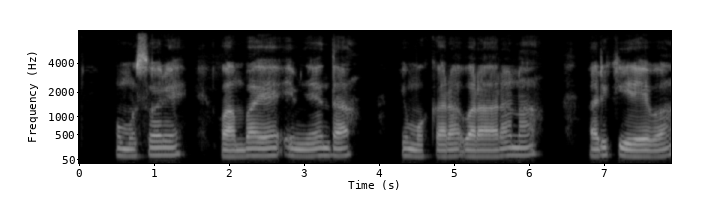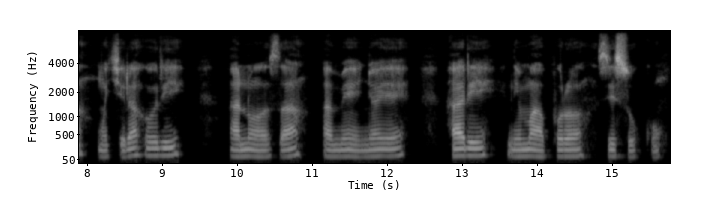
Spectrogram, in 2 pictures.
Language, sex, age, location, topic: Kinyarwanda, female, 25-35, Kigali, health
